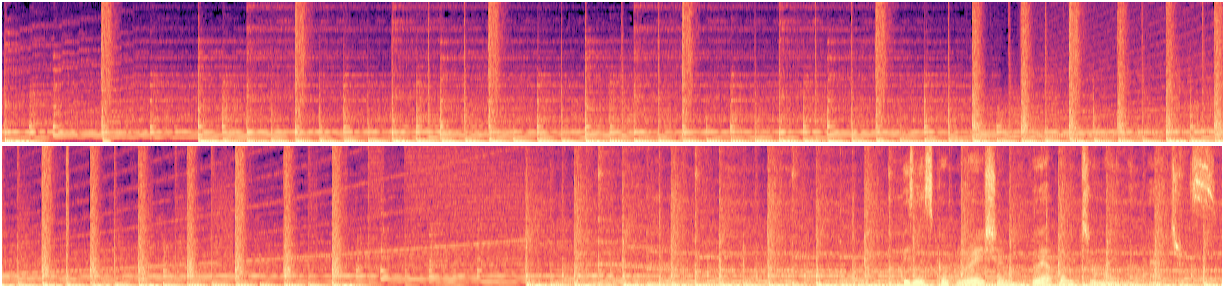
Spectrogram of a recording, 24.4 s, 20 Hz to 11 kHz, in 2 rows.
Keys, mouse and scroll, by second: 0.2 space, 0.4 scroll, 0.5 scroll down 4, 0.6 scroll, 0.7 scroll down 3, 0.9 scroll, 1.4 click, 1.7 click, 2.1 ctrl+c, 2.3 ctrl+d, 2.7 click, 4.8 shift+click, 6.0 click, 6.3 space, 7.5 space, 7.9 click, 8.1 right click, 9.6 click, 11.1 click, 14.2 click, 14.7-16.0 typing, 17.2 click, 17.4 click, 19.4 click, 19.4-20.4 typing, 22.0 click, 22.6 space, 23.3 space, 24.1 click.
